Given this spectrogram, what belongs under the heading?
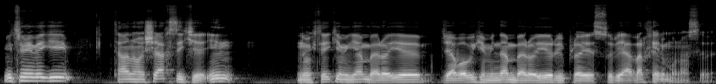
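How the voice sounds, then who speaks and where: Low-voiced man giving dating tips. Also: clean tone. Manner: direct, chatty, addresses listeners as friends. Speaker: dating coach. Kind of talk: instructional monologue with numbered tips.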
